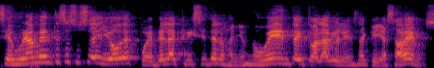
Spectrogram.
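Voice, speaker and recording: A woman's high voice with a Barranquilla accent, ordinary pitch movement and a fairly quick pace. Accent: Barranquilla (Colombian Caribbean). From Colombia, Barranquilla (Caribbean coast). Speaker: university professor. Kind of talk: lecture.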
